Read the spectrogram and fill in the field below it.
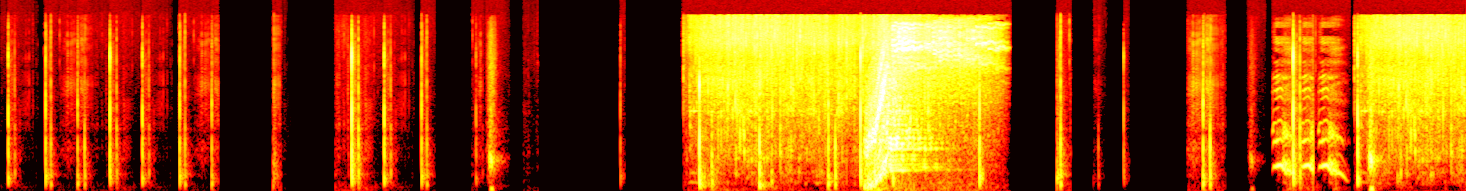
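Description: Small footsteps patter quickly.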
